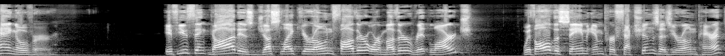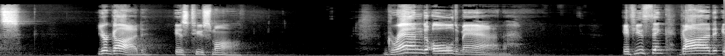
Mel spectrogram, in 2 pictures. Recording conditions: large echoing room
